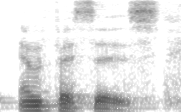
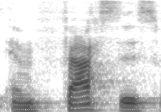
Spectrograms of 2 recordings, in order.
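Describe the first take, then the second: First: Said in the usual way. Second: "emphasis" as em-FASS-is; wrong stress. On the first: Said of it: "we say emphasis". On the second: Shown as a demonstration. Teacher showing what no one says, "emphasis" misstressed on the middle syllable. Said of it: "no one says emphasis".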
